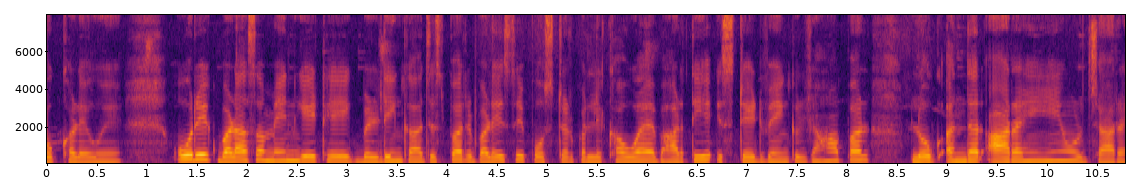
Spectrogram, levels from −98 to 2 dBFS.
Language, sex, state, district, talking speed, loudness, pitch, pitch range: Hindi, female, Bihar, Darbhanga, 200 wpm, -25 LUFS, 225 Hz, 215-240 Hz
